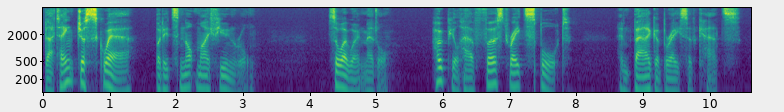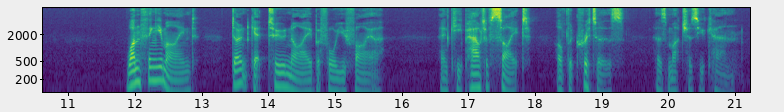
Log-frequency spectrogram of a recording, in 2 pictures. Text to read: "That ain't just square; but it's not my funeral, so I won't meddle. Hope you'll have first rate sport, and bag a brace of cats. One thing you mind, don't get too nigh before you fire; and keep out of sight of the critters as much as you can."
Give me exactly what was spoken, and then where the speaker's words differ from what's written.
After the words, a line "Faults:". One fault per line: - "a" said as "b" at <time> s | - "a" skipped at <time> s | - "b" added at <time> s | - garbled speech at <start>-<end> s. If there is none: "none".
"That ain't just square; but it's not my funeral, so I won't meddle. Hope you'll have first rate sport, and bag a brace of cats. One thing you mind, don't get too nigh before you fire; and keep out of sight of the critters as much as you can."
Faults:
none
